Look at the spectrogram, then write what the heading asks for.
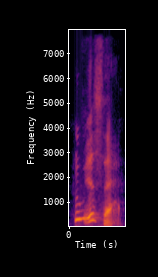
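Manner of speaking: ordinary talk, nothing marked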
